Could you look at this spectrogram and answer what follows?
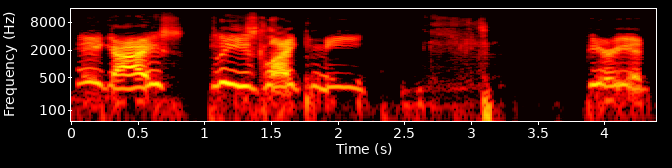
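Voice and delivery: very high, tiny pleading voice; mock needy chat user. Co-host mimicking his colleague begging the chat, high feeble mock voice. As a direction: plead weakly, dragging out the words. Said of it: "It's gonna be like".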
